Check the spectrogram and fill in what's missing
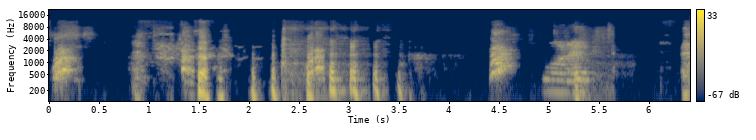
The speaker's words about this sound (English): The problem when the wife coming back and the dogs are all going berserk because she's coming back into the house.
